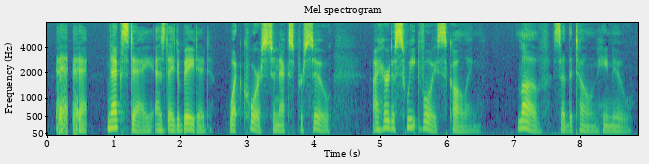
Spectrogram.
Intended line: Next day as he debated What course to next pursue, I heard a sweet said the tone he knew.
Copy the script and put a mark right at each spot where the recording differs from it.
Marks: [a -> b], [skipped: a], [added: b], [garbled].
Next day as [he -> they] debated What course to next pursue, I heard a sweet [added: voice calling Love] said the tone he knew.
